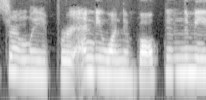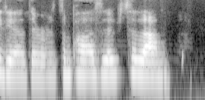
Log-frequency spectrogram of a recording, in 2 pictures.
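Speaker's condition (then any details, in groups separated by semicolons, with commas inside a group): ALS; on the one approved ALS medication since diagnosis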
